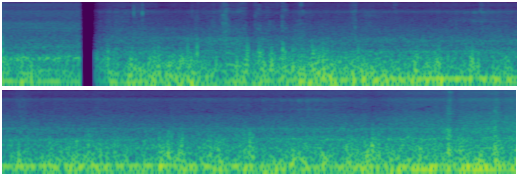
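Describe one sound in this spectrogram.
A train rumbles closer and pulls in alongside, growing louder.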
